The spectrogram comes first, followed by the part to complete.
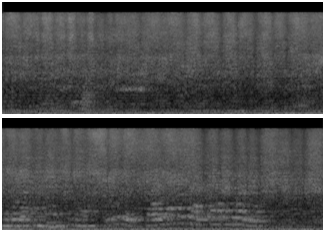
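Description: A chalkboard being wiped clean with a board eraser: a run of short rubbing strokes against the board.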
